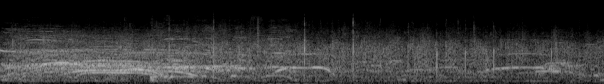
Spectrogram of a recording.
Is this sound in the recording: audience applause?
yes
